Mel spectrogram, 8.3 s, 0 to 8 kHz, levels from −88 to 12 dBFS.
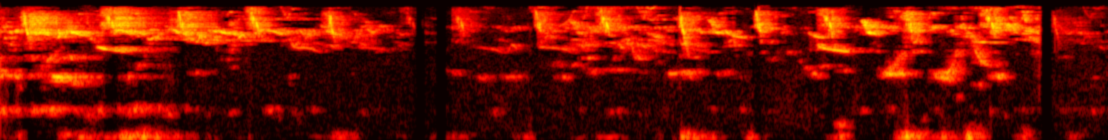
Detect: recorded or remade recorded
